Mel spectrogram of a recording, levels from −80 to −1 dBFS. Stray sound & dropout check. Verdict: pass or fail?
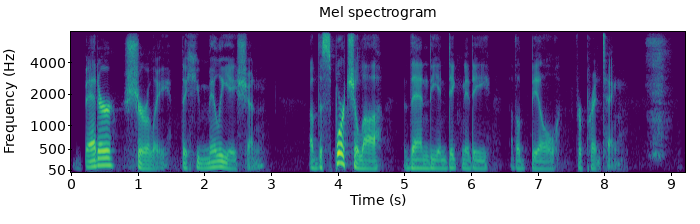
fail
